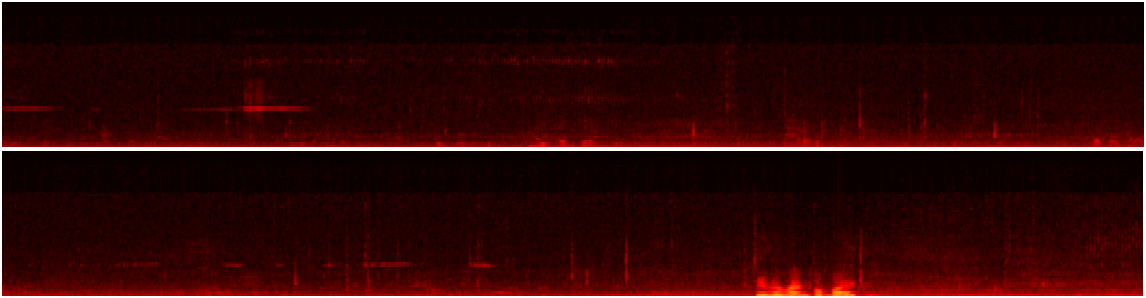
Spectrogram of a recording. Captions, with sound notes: (traffic bustling) (people chattering faintly) See the rental bike?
